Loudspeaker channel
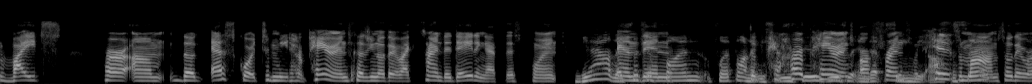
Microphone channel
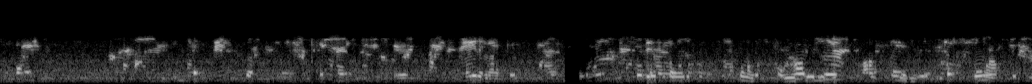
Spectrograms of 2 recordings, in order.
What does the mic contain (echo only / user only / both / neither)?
echo only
